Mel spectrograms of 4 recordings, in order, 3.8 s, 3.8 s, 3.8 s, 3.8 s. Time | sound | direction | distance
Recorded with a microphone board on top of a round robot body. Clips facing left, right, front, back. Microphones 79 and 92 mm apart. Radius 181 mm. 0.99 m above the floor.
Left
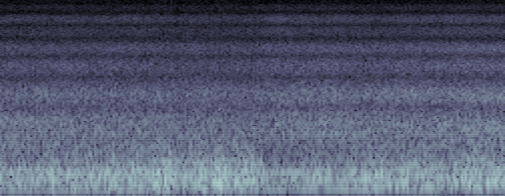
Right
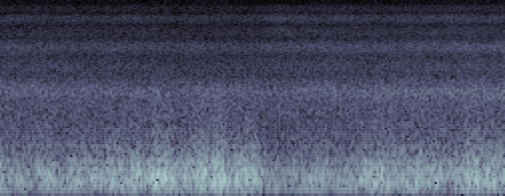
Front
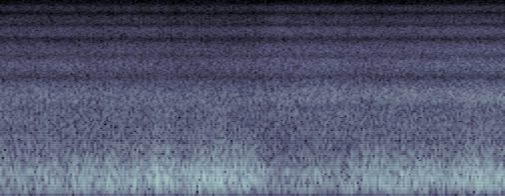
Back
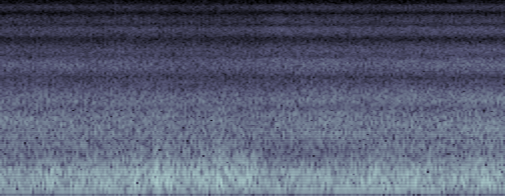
0.0 | a vehicle | 125° left | ?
